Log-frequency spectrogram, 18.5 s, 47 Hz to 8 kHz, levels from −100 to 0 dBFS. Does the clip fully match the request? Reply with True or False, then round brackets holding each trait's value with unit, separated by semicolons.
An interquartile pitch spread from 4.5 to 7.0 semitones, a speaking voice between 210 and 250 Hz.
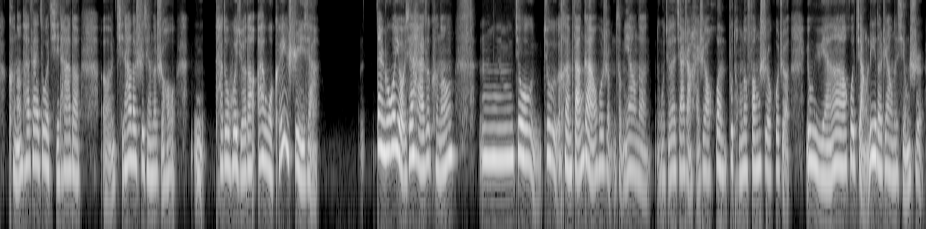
False (4.8 semitones; 190 Hz)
